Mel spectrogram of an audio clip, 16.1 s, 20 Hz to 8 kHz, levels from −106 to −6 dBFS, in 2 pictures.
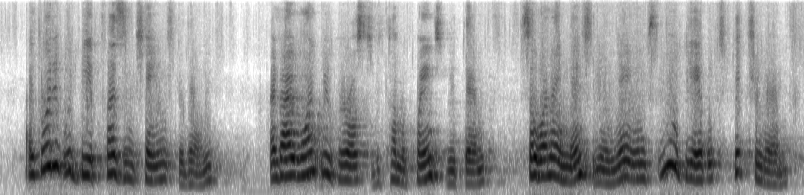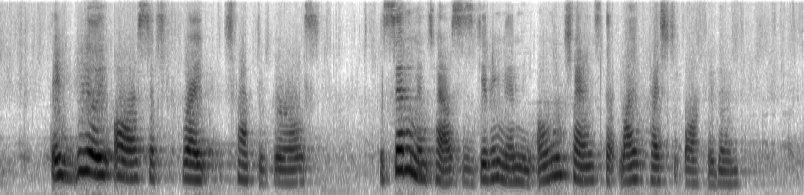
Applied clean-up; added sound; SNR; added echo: neural separator model SepFormer DNS4.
